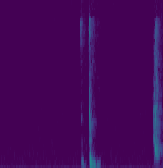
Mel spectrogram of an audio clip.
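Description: Near silence, broken by two faint short clicks: one about a second in and one near the end.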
